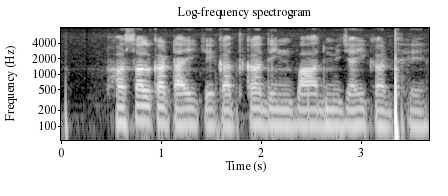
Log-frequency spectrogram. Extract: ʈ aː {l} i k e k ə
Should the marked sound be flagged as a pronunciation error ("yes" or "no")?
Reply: yes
